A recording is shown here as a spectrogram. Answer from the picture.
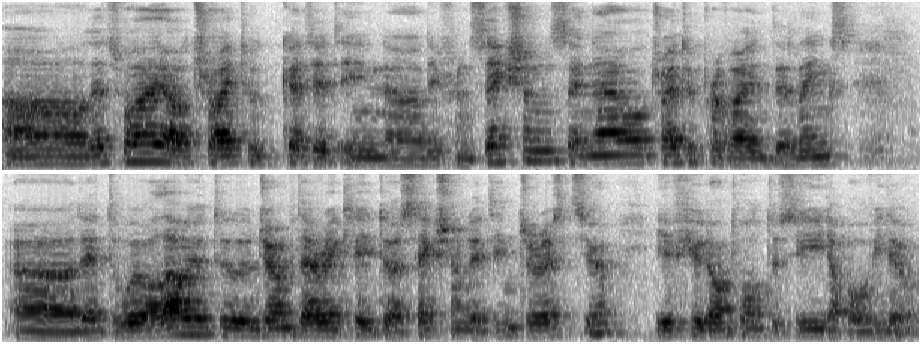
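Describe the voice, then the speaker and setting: Amid noticeable background noise and audible room echo, a man with a Bulgarian accent speaks at a moderate pace with a medium pitch and fairly even intonation. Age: 30s. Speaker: wheelchair user and video blogger. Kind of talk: product review. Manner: hesitant, many fillers.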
